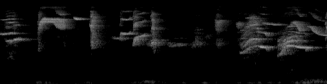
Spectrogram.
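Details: Caged Orange-headed thrush in a captive breeding setup with a hanging cage pours out dense, scratchy, high warbling. It mixes buzzy notes with quick rising and falling whistles in short bursts, over a faint low background hum.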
